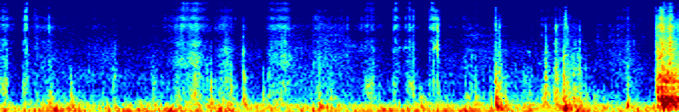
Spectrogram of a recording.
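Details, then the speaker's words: Used zero-turn mower: uneven, labored cranking drags for several seconds before finally catching; intermittent hard starting problem. "And the last issue that this had is sometimes you'll go to crank it, and it takes so long to get it started."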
